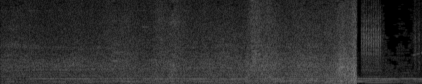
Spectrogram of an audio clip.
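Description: Subway train rumbling and hissing as it runs, growing louder, then cutting off suddenly about three and a half seconds in; soft pitched music notes follow near the end.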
